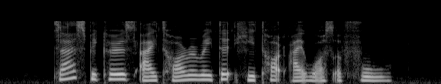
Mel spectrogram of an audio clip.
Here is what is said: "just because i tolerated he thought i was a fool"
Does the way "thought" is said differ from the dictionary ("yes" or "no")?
yes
